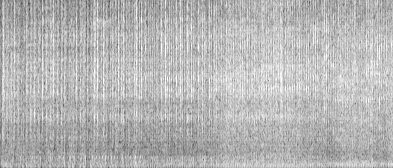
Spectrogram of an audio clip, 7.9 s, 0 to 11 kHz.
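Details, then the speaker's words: 13-year-old MTD Yard Machine snow blower, Powermore 208cc engine, carburetor replaced last year, leaking oil and fuel; cold start on full choke, about half throttle: rough uneven popping, speed wandering up and down, steaming and smelly exhaust; engine hunting, cause unknown. "So, she's running, but I have no idea. She's still searching."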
